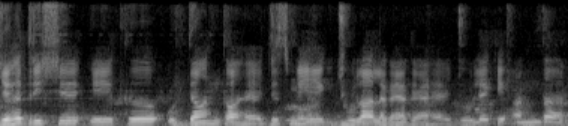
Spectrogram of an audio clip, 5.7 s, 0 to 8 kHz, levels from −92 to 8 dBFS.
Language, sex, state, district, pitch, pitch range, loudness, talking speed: Hindi, male, Uttar Pradesh, Varanasi, 155 Hz, 145-160 Hz, -26 LUFS, 170 wpm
